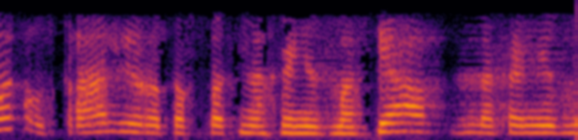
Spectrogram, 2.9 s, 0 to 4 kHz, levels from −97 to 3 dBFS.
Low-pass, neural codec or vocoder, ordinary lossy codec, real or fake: 3.6 kHz; codec, 16 kHz, 4 kbps, FreqCodec, smaller model; AAC, 16 kbps; fake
